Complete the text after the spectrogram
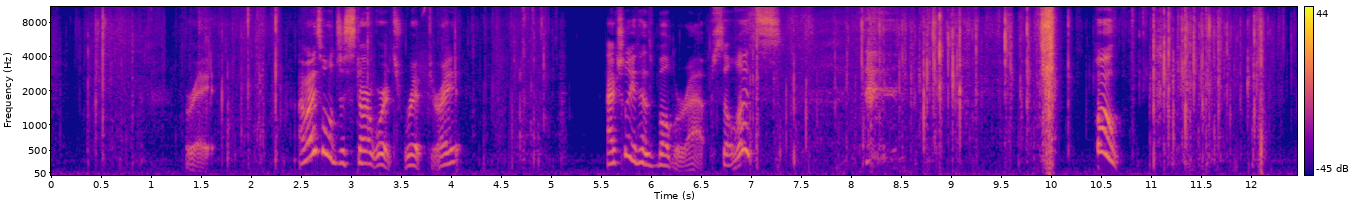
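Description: A padded paper envelope crinkles and rustles in hands.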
